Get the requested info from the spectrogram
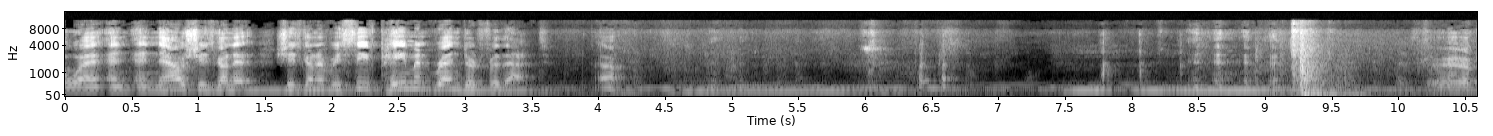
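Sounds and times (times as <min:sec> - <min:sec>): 
speech: 0:00.0 - 0:04.3
steady low hum: 0:00.0 - 0:10.5
voices: 0:00.0 - 0:10.5
laughter: 0:04.0 - 0:10.4
door shutting with a solid thud: 0:08.9 - 0:10.1.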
